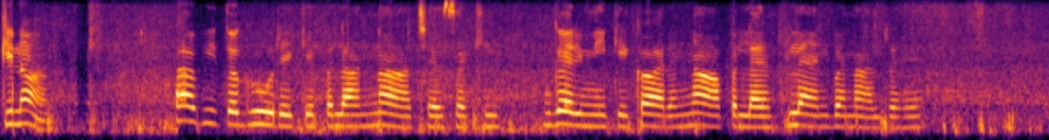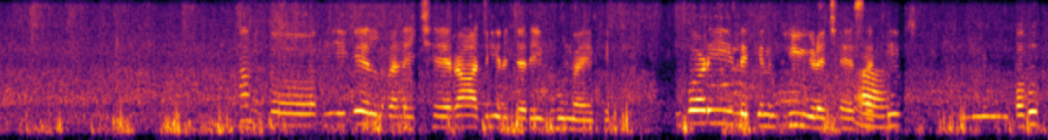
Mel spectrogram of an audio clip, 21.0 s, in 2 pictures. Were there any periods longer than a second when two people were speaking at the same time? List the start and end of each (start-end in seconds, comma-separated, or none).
none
